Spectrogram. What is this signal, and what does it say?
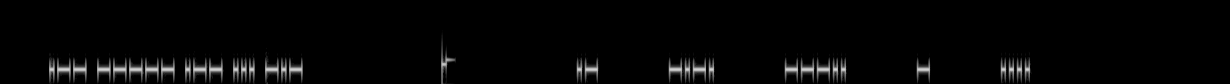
Morse code, heard as a keyed tone, about 30 wpm, spaced as for 15 wpm, 700 Hz. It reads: W0WSK AC8TH
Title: USA Call Signs - 6x Character Spacing - 30wpm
